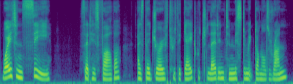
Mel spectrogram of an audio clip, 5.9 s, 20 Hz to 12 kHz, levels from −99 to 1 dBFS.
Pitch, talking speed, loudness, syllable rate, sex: 180 Hz, 185 wpm, -22 LUFS, 5.0 syllables/s, female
